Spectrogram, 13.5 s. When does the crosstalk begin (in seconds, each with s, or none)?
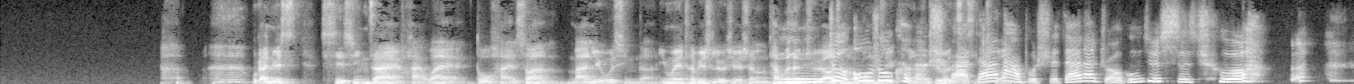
7.8 s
